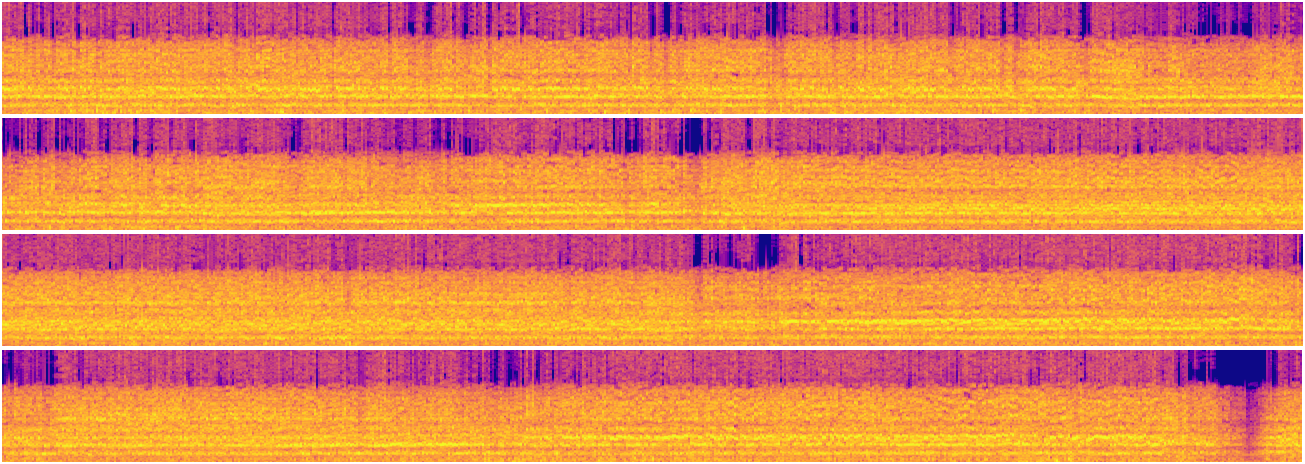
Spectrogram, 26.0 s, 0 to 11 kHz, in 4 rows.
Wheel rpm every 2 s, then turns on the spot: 230, 230, 230, 230, 220, 210, 200, 200, 210, 210, 220, 220, 170.
none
